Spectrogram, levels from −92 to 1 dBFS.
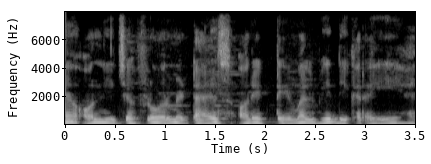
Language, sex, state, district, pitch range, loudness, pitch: Hindi, male, Uttar Pradesh, Hamirpur, 90-100 Hz, -31 LUFS, 95 Hz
